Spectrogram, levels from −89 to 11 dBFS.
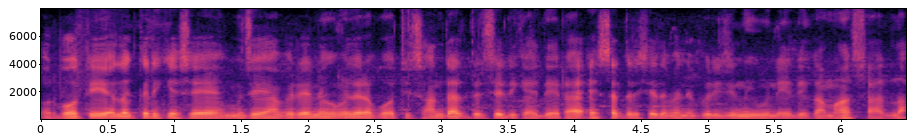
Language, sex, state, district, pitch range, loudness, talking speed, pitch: Hindi, male, Rajasthan, Bikaner, 95-105 Hz, -19 LUFS, 315 wpm, 95 Hz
